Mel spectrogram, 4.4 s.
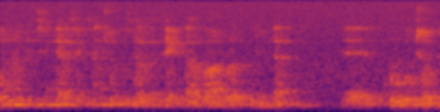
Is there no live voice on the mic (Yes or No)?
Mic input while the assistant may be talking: Yes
